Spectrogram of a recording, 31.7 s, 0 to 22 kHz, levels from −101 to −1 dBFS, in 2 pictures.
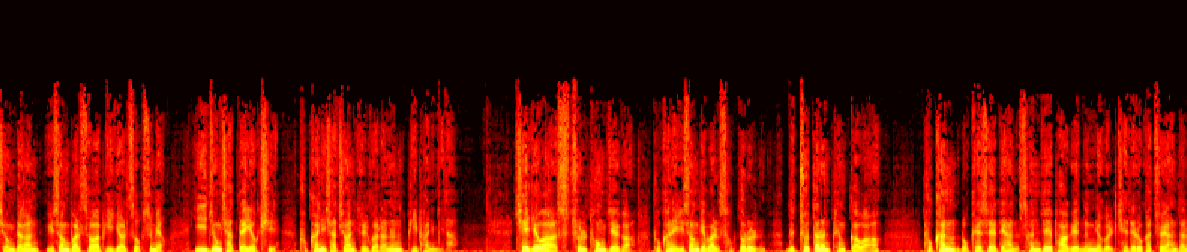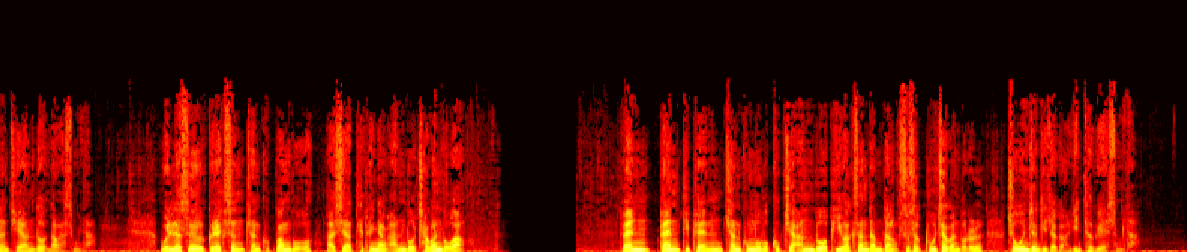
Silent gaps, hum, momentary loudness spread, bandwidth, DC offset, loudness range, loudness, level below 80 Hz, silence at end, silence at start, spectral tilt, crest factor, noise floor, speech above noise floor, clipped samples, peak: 22.77-23.04 s, 23.10-23.50 s; none; 13 LU; 14.5 kHz; under 0.1%; 5 LU; -25 LUFS; -58 dBFS; 0.15 s; 0 s; -6.5 dB/octave; 20 dB; under -90 dBFS; over 66 dB; under 0.1%; -4 dBFS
